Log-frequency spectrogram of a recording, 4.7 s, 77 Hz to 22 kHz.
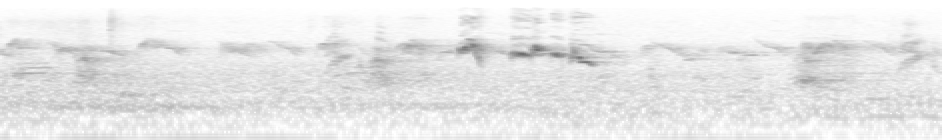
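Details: A decoy red-whiskered bulbul at a trapping site at Chùa Hương on 28 November 2017 delivers one loud, quick, liquid warbled phrase midway. Softer bird chatter continues throughout.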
